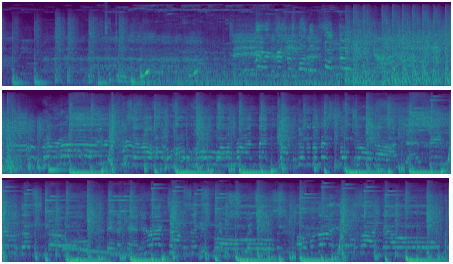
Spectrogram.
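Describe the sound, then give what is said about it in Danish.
A hip-hop Christmas song plays loudly, opening with a dense, crackling burst of sound before a heavy, steady bass beat kicks in under layered melodic lines. “Så det vi gør, det er, at vi har en øh, hiphop julesang med hver gang til jer, og øh, den får I bare her.”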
